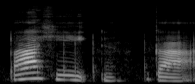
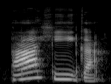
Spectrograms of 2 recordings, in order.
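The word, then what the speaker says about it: barriga: 그래서 예를 들면 바히가 라는 단어가 있는데요. 이것은 배, 그러니까는 사람의 배, 복부를 의미하는데요. 바히가 이렇게 발음이 됩니다. 그래서 R 두 개가 붙어 있으면 단어 앞뒤 상관없이 히읗 소리가 난다 하는 것 기억을 해주세요.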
